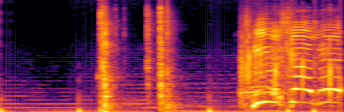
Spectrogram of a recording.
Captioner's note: someone jerks the door handle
